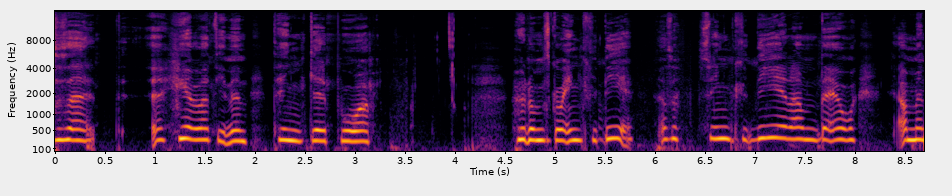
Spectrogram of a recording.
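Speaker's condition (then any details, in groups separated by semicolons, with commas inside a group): Cerebral palsy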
